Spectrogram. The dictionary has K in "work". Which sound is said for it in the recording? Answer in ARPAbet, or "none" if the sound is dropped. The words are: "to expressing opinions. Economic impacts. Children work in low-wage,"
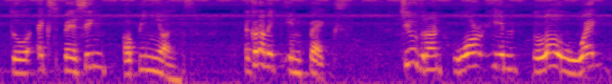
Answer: none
